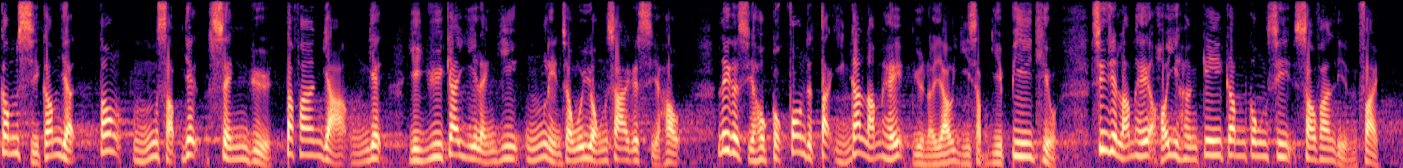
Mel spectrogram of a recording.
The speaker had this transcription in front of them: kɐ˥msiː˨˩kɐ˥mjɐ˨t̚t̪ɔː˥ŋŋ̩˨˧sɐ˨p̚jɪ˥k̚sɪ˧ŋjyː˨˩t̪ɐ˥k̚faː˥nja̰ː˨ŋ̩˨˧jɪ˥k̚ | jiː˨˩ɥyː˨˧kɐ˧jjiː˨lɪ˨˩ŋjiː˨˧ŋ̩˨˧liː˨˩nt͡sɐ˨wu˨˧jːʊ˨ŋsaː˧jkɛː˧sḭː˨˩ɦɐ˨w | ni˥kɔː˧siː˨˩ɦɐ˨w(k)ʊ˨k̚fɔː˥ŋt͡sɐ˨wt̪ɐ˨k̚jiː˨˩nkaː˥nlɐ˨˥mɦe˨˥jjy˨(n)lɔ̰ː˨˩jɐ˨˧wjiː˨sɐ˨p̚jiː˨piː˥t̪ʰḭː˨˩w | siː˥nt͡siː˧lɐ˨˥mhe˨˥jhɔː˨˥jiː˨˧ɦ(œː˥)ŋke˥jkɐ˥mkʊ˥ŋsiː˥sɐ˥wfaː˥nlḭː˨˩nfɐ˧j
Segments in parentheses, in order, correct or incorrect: correct, correct, incorrect: œː˧

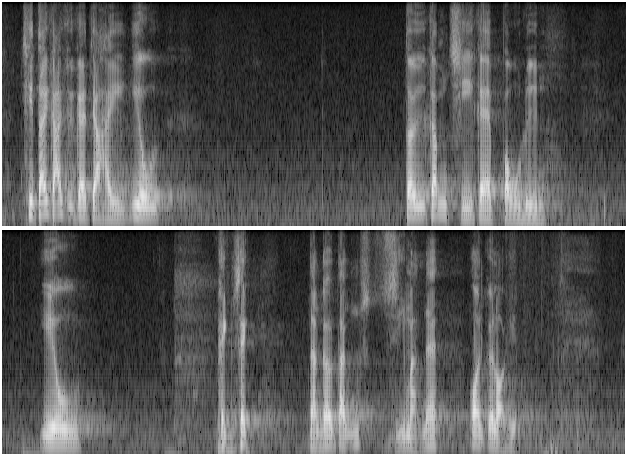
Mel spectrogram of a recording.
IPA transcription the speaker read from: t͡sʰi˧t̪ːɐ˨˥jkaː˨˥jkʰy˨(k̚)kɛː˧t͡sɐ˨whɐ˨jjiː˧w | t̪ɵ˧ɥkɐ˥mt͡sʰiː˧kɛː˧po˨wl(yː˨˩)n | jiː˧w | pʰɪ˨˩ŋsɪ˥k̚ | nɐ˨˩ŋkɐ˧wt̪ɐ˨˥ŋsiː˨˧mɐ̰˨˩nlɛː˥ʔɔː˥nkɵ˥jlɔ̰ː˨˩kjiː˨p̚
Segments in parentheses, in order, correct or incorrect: incorrect: t̚, correct

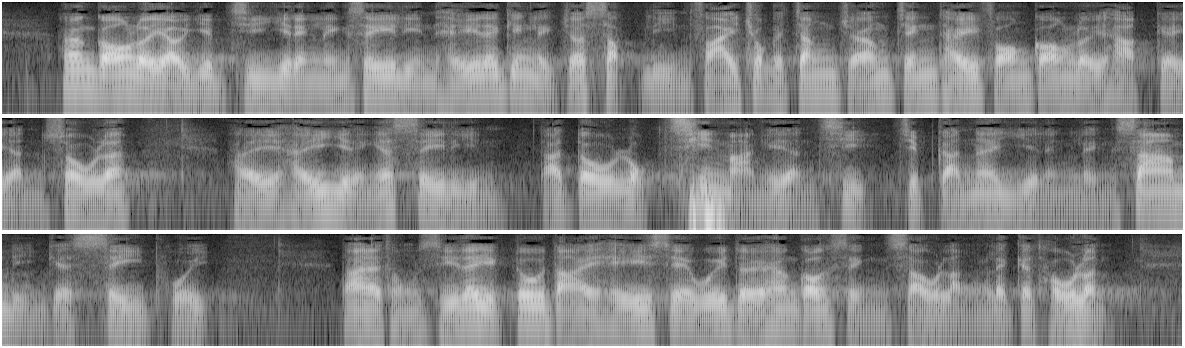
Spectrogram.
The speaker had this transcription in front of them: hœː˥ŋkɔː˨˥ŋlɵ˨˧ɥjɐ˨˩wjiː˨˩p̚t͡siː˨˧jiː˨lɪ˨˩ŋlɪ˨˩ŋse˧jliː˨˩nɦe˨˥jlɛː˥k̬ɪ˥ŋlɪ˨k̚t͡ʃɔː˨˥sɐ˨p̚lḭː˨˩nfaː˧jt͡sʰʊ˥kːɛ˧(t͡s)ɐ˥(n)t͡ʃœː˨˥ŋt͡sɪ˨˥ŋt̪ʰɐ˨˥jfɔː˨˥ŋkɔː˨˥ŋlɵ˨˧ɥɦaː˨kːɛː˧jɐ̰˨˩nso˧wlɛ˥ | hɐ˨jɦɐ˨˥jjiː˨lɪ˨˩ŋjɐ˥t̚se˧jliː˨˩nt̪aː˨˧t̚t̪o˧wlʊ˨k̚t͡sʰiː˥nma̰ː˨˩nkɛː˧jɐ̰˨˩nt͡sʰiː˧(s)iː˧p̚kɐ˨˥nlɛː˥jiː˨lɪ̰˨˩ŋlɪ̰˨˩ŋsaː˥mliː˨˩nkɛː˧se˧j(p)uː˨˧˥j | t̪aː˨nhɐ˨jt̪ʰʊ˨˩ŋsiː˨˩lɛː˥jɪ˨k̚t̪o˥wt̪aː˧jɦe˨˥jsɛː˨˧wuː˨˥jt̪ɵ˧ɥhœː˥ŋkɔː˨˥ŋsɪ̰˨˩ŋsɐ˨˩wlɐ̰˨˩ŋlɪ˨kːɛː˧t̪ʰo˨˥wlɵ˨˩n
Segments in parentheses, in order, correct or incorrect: correct, incorrect: ŋ, incorrect: t͡s, incorrect: pʰ

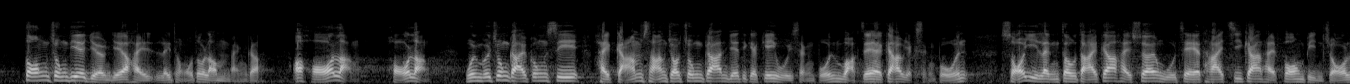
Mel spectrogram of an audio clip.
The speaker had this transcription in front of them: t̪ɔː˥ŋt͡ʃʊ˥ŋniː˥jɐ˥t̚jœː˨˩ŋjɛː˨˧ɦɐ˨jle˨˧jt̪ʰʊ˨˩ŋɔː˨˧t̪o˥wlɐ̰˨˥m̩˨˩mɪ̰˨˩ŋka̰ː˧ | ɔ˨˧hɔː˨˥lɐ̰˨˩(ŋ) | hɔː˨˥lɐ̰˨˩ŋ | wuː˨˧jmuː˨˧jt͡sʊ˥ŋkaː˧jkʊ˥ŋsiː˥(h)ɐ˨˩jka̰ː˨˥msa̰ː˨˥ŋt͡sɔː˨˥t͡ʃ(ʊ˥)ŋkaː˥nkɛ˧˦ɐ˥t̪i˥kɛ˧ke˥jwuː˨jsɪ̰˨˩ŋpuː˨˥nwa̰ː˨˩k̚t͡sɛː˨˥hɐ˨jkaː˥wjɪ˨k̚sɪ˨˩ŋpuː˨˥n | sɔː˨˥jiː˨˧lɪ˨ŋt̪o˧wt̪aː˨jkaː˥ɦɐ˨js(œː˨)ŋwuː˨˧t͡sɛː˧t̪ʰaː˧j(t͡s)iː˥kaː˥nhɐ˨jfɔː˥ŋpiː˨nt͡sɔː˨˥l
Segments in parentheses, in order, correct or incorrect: correct, correct, correct, incorrect: œː˥, correct

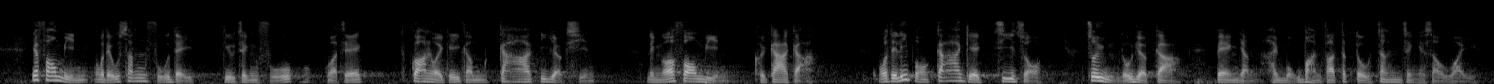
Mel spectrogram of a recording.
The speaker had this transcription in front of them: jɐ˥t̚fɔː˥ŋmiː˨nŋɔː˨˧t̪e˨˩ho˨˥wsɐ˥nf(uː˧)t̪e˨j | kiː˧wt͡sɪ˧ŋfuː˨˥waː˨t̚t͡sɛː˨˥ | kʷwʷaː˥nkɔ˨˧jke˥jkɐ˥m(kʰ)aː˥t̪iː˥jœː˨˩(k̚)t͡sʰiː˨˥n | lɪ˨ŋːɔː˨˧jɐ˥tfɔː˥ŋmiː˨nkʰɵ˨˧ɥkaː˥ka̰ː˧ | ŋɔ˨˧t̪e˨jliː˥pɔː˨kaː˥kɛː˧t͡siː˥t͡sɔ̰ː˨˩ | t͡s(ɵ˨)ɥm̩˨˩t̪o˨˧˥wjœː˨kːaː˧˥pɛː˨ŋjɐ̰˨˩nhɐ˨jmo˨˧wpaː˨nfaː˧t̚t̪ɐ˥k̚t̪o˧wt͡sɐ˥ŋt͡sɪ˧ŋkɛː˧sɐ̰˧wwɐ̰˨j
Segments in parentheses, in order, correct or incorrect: incorrect: uː˨˥, incorrect: k, correct, incorrect: ɵ˥

